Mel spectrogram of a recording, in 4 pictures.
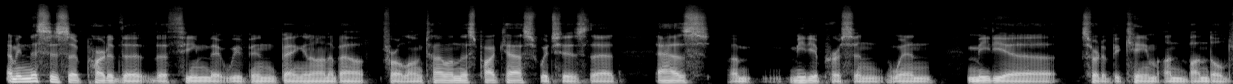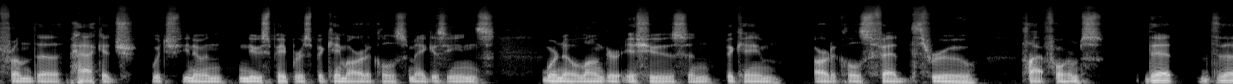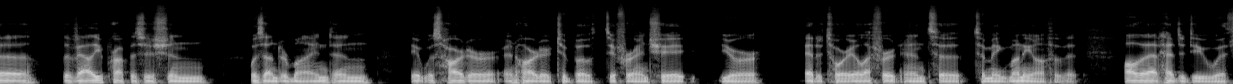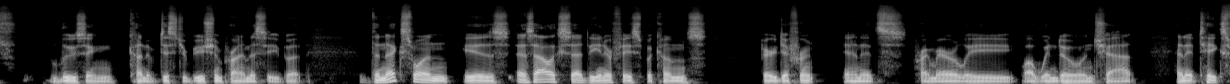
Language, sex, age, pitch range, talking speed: English, male, 40-59, 70-85 Hz, 145 wpm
